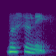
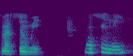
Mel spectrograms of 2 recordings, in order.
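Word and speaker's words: Massoumi: AND SO GARRETT, WE NEED TO ADJOURN TONIGHT IN HONOR OF AZIZI MASSOUNI AM I SAYING IT RIGHT? RIGHT? IT IS MASSUMI.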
